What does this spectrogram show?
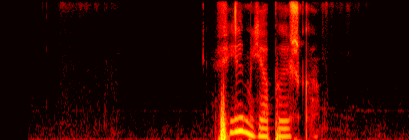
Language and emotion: Russian, sad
